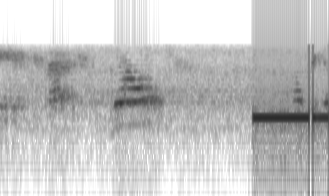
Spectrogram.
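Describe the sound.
Telephone ringing tone on a call: after a few short stretches of speech, a steady mid-pitched tone sets in and holds loudly to the end, broken by one brief dip.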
